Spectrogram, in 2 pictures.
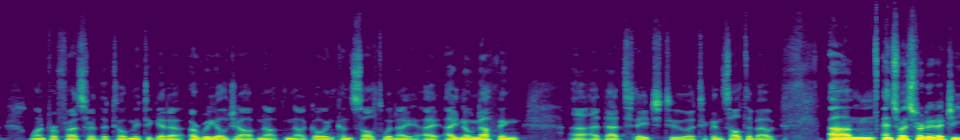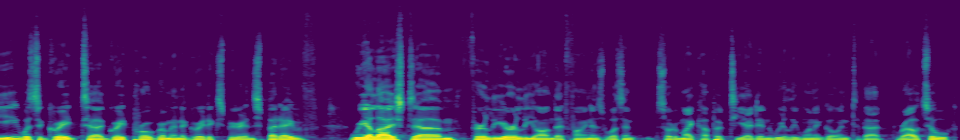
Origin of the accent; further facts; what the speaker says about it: Uruguay; So I was born and raised in Uruguay. My mom is from the tiniest town in the interior of Uruguay. My father was a Hungarian immigrant.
